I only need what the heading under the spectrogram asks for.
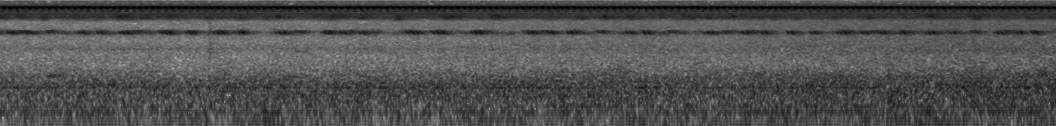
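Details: Crickets calling through a rainy Indian night, an unbroken high-pitched ringing trill plus faster lower chirp pulses in uneven bursts, set against a soft hissing background.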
